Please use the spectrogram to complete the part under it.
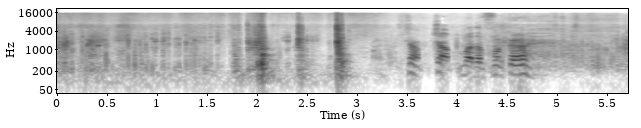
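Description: Plastic parts crack and snap.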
